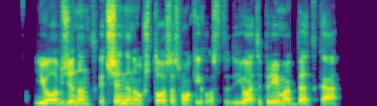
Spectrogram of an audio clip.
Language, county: Lithuanian, Panevėžys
